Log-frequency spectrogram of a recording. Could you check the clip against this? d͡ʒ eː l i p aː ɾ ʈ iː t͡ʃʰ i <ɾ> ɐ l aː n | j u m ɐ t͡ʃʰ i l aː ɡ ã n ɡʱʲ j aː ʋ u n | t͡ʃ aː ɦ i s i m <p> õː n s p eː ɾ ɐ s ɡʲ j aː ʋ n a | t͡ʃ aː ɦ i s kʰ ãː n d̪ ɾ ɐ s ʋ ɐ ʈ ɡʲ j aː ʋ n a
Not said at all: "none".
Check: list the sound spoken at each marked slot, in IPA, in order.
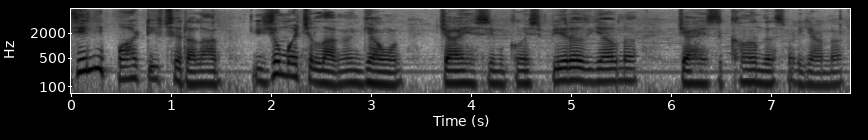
ɾ, k

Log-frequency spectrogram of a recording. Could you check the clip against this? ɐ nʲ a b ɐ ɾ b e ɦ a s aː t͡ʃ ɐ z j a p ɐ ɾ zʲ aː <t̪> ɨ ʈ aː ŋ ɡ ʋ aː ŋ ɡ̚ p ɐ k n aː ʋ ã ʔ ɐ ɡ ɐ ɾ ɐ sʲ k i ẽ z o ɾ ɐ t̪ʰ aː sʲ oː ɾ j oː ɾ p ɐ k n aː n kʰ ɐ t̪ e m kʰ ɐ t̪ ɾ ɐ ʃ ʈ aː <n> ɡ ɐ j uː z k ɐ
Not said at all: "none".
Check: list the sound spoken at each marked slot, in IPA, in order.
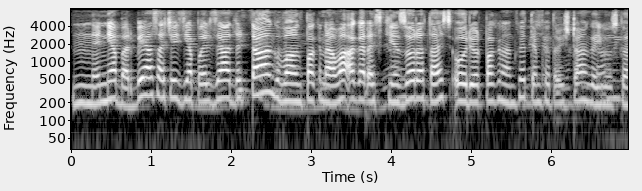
d̪, ŋ

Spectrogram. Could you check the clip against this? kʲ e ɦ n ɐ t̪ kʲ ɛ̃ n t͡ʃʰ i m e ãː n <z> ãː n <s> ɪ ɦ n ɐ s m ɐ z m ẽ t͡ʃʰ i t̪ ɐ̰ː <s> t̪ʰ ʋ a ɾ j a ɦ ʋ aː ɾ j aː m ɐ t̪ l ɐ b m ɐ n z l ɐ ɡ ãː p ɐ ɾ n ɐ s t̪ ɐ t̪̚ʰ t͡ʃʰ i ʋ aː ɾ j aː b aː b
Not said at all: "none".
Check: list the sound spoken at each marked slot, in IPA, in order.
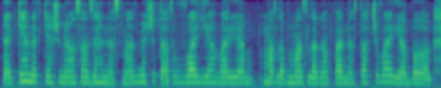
s, z, none

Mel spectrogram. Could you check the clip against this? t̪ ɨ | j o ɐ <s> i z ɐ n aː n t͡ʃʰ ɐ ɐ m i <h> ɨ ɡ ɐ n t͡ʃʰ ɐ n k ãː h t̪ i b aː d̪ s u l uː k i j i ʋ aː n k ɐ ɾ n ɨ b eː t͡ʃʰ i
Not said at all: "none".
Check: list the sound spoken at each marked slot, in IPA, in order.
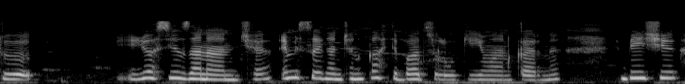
s, s

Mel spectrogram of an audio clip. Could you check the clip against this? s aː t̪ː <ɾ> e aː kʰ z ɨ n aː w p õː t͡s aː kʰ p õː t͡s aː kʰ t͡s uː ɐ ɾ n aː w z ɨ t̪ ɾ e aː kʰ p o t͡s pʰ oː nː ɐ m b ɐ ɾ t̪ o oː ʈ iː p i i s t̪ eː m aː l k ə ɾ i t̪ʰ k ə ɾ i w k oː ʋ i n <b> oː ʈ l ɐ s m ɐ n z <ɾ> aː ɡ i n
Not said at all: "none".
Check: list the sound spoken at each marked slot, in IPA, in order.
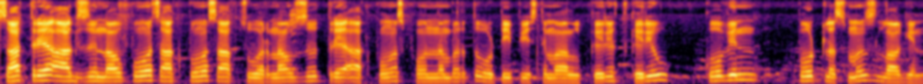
ɾ, p, l

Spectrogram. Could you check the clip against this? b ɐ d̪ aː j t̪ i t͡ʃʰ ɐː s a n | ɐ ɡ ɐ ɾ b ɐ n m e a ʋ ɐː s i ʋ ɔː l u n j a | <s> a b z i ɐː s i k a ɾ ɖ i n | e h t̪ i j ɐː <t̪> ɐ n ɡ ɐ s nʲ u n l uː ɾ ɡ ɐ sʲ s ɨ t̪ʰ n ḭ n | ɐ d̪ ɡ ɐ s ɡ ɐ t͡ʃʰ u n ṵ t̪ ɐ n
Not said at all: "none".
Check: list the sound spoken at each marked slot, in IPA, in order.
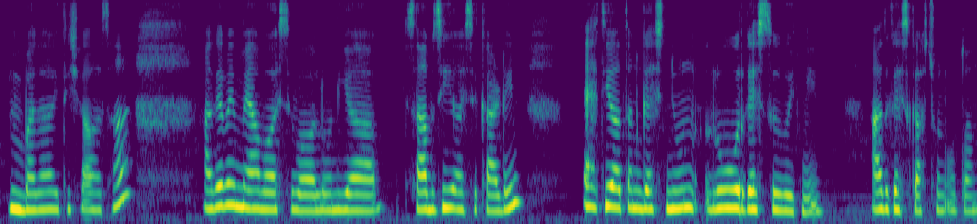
s, t̪

